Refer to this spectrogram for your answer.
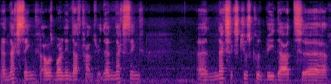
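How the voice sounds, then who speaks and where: A man talks fairly slowly, his voice carrying audible room echo. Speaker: personal development vlogger. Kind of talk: personal video monologue.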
